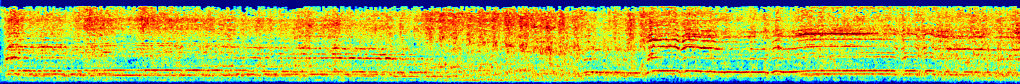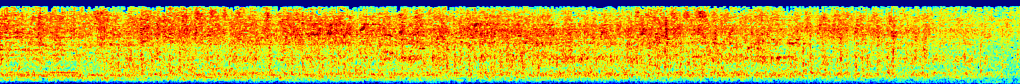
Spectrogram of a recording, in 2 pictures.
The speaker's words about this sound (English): After what seemed an eternity of silence between us, the train entered a tunnel. It was like the fall of a curtain.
